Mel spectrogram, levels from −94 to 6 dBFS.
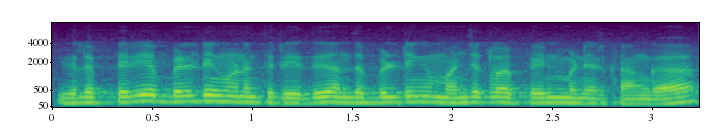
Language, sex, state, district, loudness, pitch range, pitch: Tamil, male, Tamil Nadu, Kanyakumari, -14 LUFS, 130-145 Hz, 140 Hz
